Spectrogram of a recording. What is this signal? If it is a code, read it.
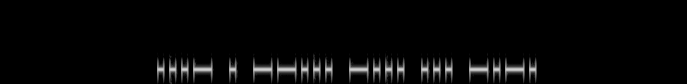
Morse code, heard as a keyed tone, about 20 wpm, 700 Hz. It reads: VE7BSC
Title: DXCC-100 Call Signs - 6 Characters - Repeated 2x - 20wpm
